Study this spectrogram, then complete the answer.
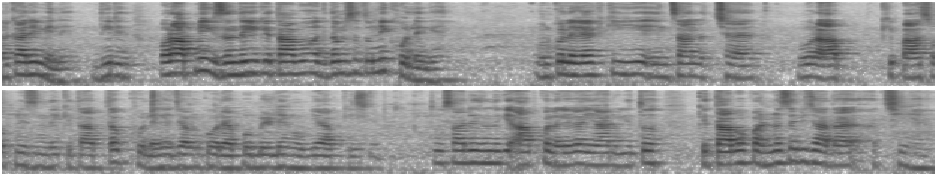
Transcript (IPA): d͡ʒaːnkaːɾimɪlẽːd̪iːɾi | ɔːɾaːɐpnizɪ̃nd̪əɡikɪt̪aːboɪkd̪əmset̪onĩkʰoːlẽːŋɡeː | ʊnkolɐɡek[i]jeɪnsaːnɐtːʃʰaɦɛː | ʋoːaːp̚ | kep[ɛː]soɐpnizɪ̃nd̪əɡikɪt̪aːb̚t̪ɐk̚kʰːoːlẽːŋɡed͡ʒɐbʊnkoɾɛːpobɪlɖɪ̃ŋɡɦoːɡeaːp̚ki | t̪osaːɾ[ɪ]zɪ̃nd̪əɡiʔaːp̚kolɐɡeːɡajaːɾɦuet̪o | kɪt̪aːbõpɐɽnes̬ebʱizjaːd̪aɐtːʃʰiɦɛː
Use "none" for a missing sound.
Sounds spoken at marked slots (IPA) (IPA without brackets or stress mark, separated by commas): i, aː, i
